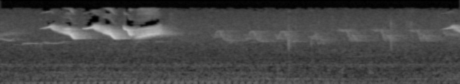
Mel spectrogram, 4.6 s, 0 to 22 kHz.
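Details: Blue-and-white flycatchers, a pair carrying caterpillars while their chicks leave the nest, Shuhogahara, Kobe, Japan, 30 May 2020; a loud burst of clear, high, falling whistles, then softer repeated notes fading in quiet woodland.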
